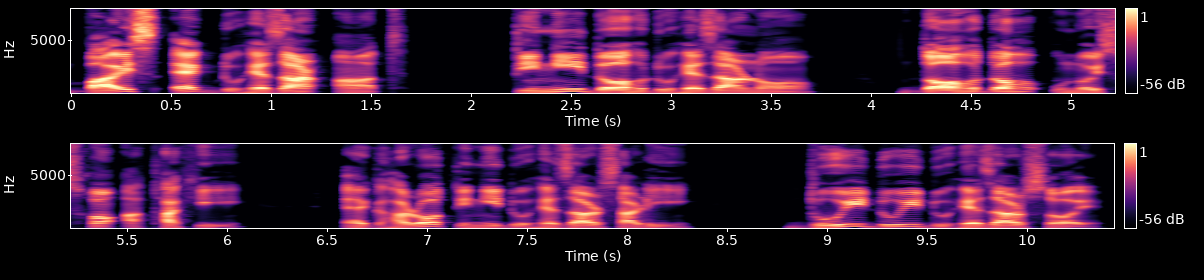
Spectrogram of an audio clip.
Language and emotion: Assamese, neutral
